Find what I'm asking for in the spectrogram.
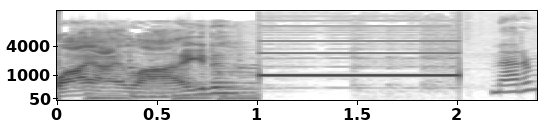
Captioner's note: beeeeeeeeeeeep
